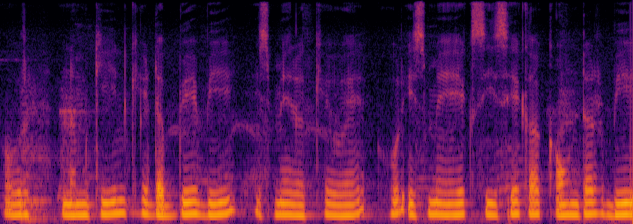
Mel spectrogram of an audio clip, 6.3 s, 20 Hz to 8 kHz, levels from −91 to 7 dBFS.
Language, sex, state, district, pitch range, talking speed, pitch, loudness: Hindi, male, Uttar Pradesh, Saharanpur, 145-160 Hz, 140 wpm, 150 Hz, -17 LUFS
